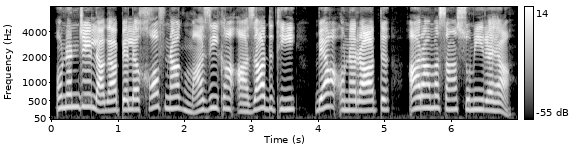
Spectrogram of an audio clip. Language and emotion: Sindhi, neutral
